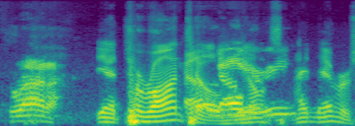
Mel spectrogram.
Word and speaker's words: Toronto: It's like Toronto. You don't pronounce pronounce the second T. Toronto.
